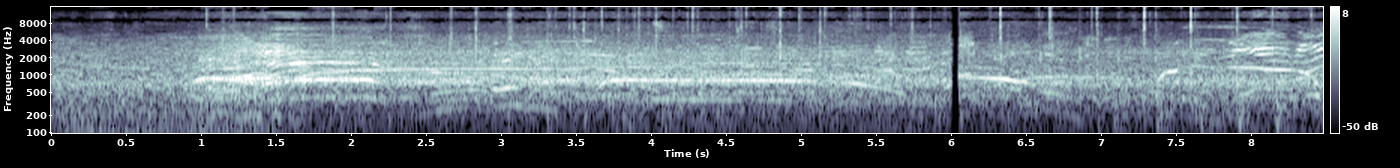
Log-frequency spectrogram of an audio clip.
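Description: A stadium crowd bursts into loud cheering and whooping.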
